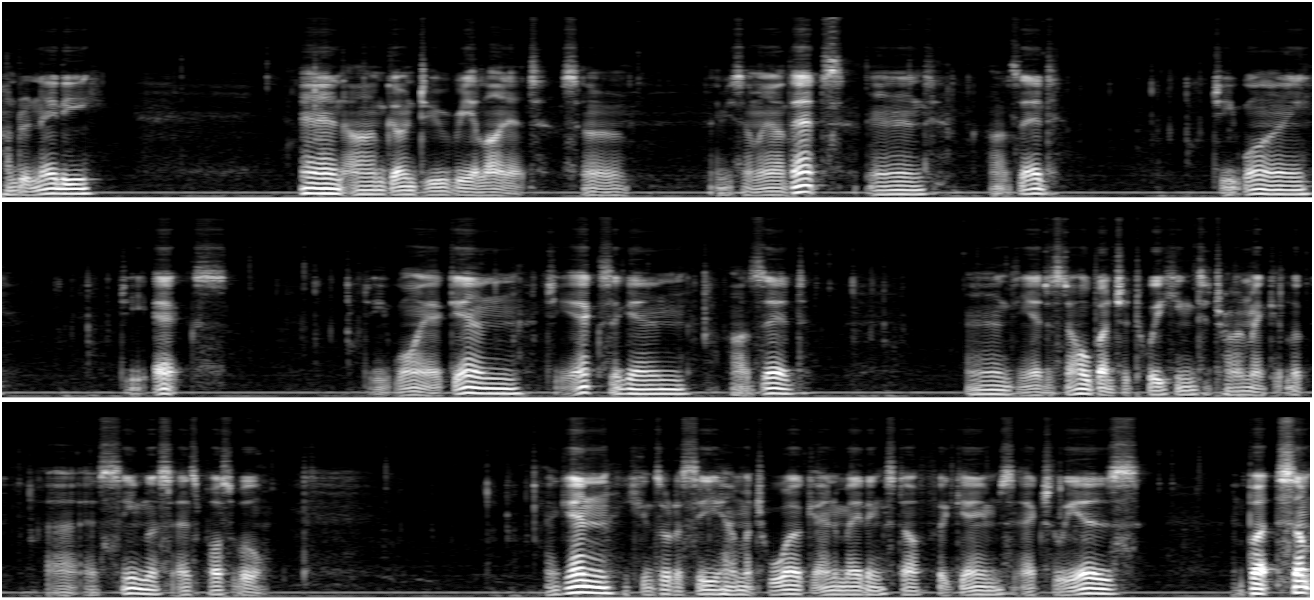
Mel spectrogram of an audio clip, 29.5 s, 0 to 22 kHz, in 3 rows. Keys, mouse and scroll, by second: 1.7-3.1 middle drag, 5.1 click, 7.3 r, 9.0 g, 10.6 g, 12.1 middle click, 12.5 g, 12.8-13.9 middle drag, 13.9 g, 15.4 r, 16.6 g, 19.3 g, 20.1 g, 21.3 g, 23.7 g, 25.3 r, 27.9 g.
